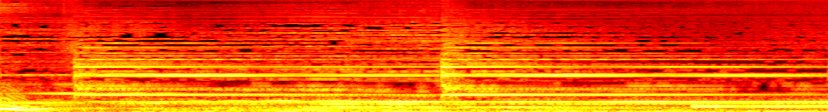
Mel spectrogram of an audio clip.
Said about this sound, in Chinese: 当新年的钟声敲响以后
